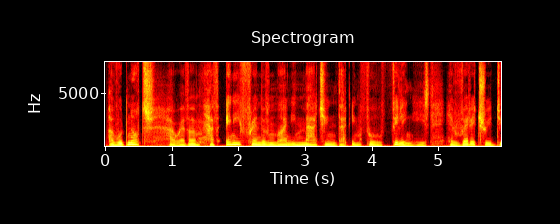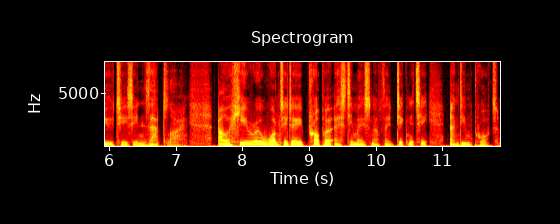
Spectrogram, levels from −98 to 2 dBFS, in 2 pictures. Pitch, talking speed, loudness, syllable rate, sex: 110 Hz, 150 wpm, -19 LUFS, 5.2 syllables/s, male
